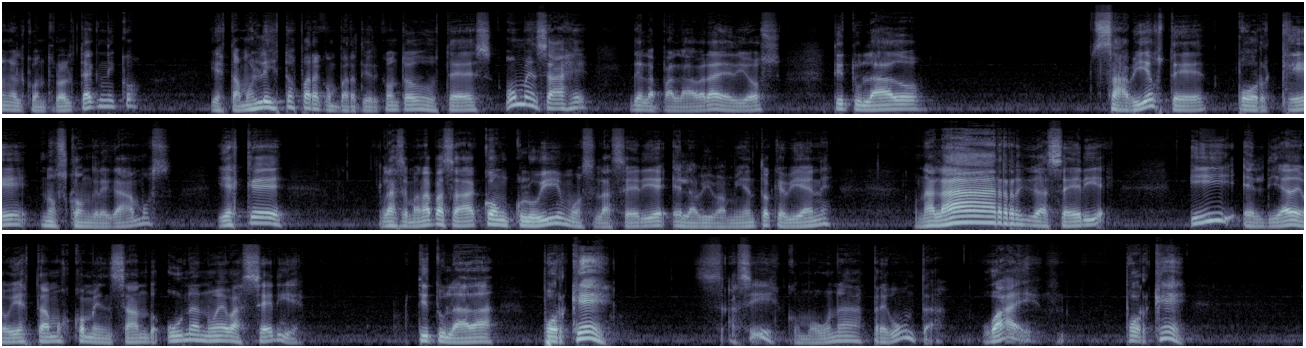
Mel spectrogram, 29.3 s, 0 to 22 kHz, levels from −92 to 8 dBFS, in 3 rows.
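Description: Speech with packet-loss damage. Lost packets were rebuilt from error correction at 2.65, 9.65 and 20.89 s: each 20 ms frame is a rougher, noisier low-bitrate copy. Short concealed packet loss appears at 9.63 to 9.67 s, where 20 ms of extrapolated sound leads into the rebuilt frame, and at 18.03 to 18.11 s across two back-to-back 20 ms holes. These concealed stretches show as smeared, overly regular harmonics or shaped noise where the waveform's natural detail disappears.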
